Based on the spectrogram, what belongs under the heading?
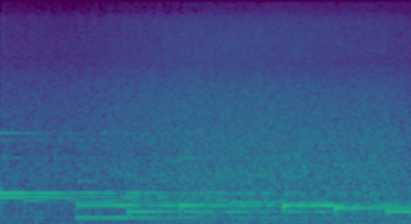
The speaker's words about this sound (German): Du lässt das Rauschen des Meeres in deine Ohren strömen und spürst, wie es alle störenden Gedanken aus deinem Kopf vertreibt und sich eine angenehme Ruhe in dir ausbreitet.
